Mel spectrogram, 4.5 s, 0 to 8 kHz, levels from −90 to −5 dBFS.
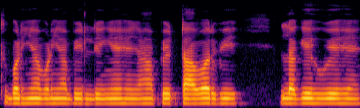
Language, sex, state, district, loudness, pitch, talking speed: Hindi, male, Jharkhand, Deoghar, -19 LUFS, 135 Hz, 145 wpm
